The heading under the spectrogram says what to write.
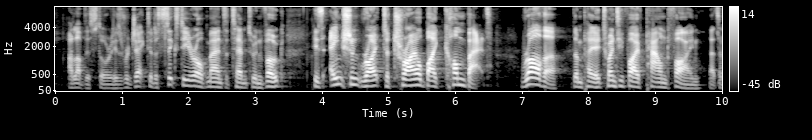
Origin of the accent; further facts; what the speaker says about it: England, United Kingdom; certainly the linens we grew up with in England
